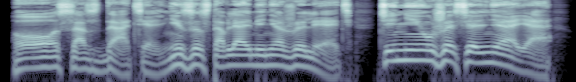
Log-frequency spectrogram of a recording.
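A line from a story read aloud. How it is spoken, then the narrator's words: Growling. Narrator (Russian): прорычал Фергус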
